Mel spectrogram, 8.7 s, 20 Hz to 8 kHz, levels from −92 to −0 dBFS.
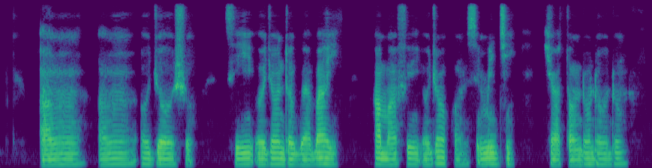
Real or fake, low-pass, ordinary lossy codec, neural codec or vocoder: fake; 7.2 kHz; none; codec, 16 kHz in and 24 kHz out, 1 kbps, XY-Tokenizer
